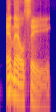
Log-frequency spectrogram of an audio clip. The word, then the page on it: MLC: British English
